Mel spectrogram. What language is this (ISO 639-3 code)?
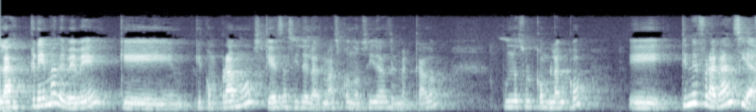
spa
